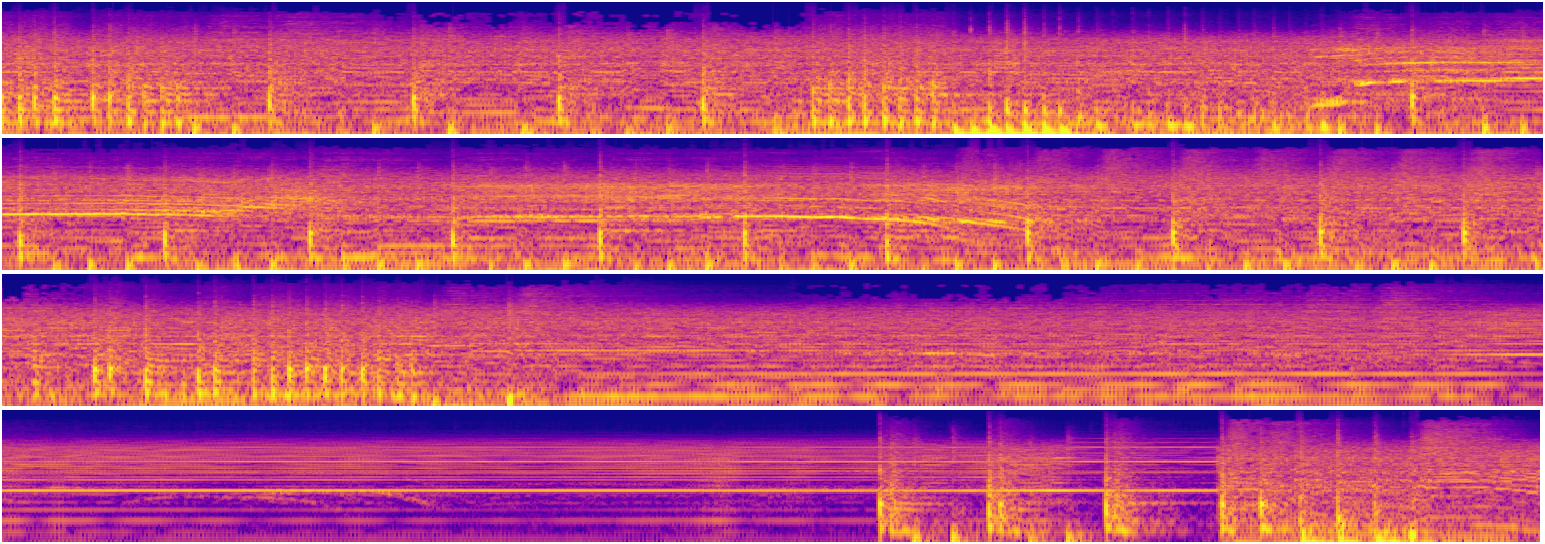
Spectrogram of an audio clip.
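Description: Hard rock band playing live, with distorted electric guitars and a drum kit at full volume. About eighteen seconds in the drumming stops and a held guitar chord rings on, and a burst of final drum and cymbal hits near the end closes the song.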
